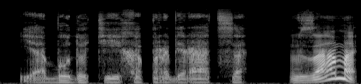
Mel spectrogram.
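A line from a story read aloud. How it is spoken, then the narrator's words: Insinuating question. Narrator (Russian): вкрадчиво переспросил Снег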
